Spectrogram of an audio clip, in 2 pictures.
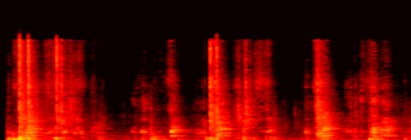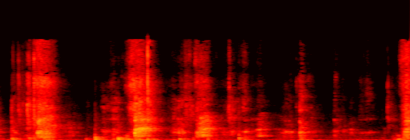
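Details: Boston Terrier named Yoda, upset at the window cleaner, gives a rapid run of harsh, broadband barks and yelps with a few whiny, tonal notes, bursts coming about every half second with brief gaps between.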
